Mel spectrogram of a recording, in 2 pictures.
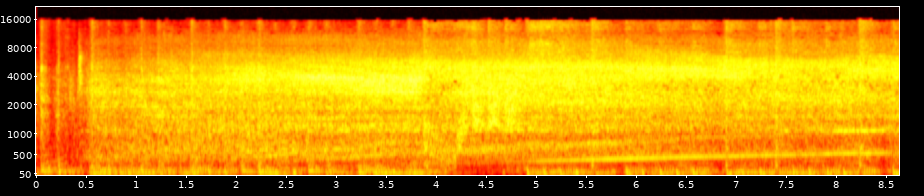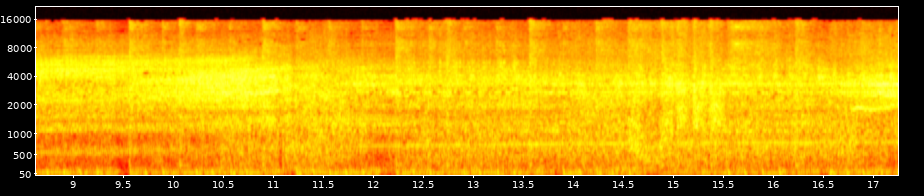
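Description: Zip-line trolley rolling along the steel cable, its pulley whine rising slowly in pitch as the rider picks up speed, over rushing wind noise on the microphone.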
